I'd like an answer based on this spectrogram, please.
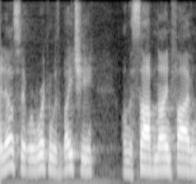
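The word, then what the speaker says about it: BAIC: it's the acronym is B AIC or it's pronounced bichi um bichi acquired from Saab as GM was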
